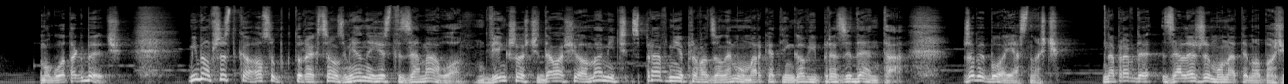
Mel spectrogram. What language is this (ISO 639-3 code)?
pol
